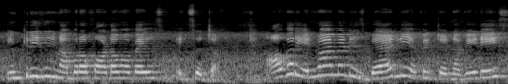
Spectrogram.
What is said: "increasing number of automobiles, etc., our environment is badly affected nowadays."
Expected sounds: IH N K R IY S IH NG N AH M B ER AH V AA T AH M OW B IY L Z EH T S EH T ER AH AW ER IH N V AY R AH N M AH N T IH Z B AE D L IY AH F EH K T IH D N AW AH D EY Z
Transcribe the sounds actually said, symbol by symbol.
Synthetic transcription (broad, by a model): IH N K R IY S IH NG N AH M B ER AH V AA T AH M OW B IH L S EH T S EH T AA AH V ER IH N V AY AH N M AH N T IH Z B AE D L IY AH F EH K T IH D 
